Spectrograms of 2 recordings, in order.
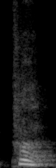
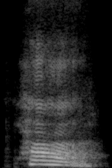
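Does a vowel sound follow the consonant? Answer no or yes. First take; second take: no; yes. First: The consonant is said alone, with no vowel. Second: An uh vowel sound follows the consonant. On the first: The speaker calls it right. "They want to say p" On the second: The speaker calls it wrong. "We want to be sure they don't say pa"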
